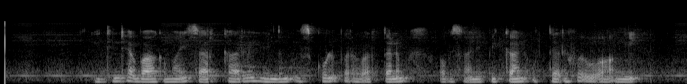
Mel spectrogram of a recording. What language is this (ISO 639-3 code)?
mal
